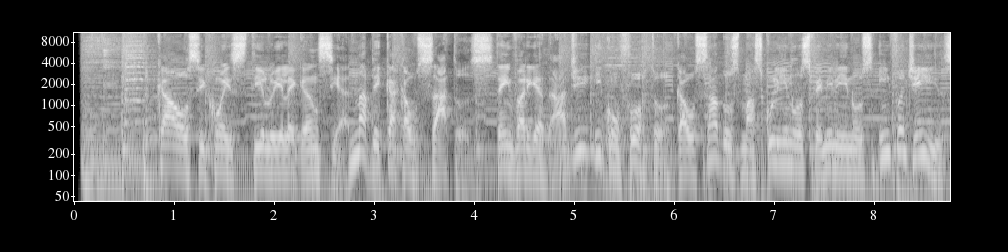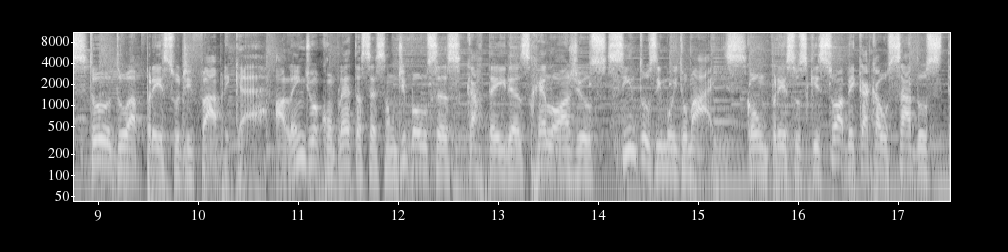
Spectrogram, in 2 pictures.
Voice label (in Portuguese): spot, locutor; bk calcados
